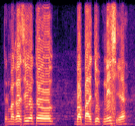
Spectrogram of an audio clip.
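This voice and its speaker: A man's voice: on the high side, little pitch movement. A man moderating a school quiz competition, playful and joking, stretching out his introductions. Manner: playful, joking, with drawn-out flourishes. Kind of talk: lively event emceeing. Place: event hall at an Islamic boarding school.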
